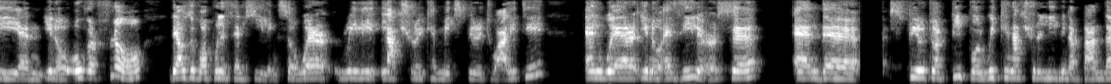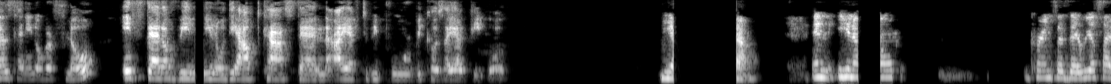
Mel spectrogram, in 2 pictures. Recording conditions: video call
